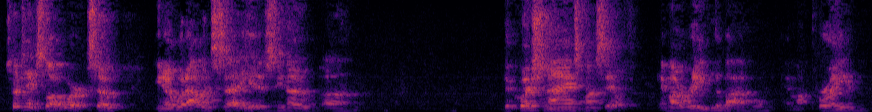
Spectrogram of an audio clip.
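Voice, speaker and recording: A male pastor of middle pitch talks through his teaching in an earnest, down-to-earth way, pausing on fillers and restarting sentences. He sits well back from the mic in a very echoey room, with a faint hum of ambience underneath. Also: fairly bright tone, far from the mic. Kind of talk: conversational spiritual teaching.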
